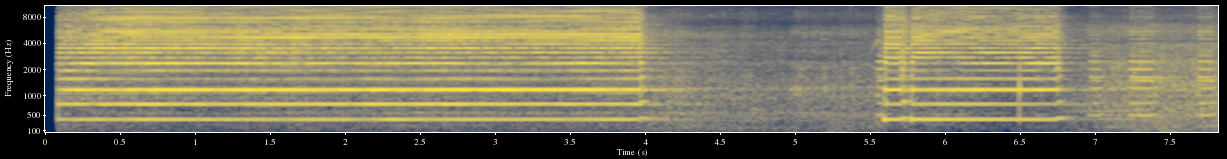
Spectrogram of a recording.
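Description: A truck's horn blares long and loud, then blares again.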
